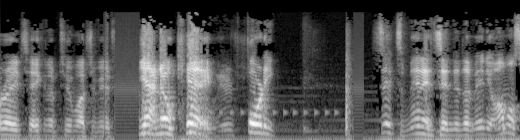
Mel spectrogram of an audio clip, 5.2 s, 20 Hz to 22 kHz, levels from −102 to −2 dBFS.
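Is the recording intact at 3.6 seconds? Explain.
No. An intermittent contact runs from 3.50 to 3.63 s: a loose plug or cable opens the signal path for about 101 ms, so the sound cuts out with crackle at each edge. That crackle at the edges is what sets it apart from a digital dropout, whose gap starts and ends cleanly.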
